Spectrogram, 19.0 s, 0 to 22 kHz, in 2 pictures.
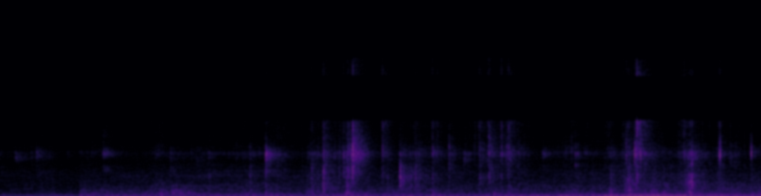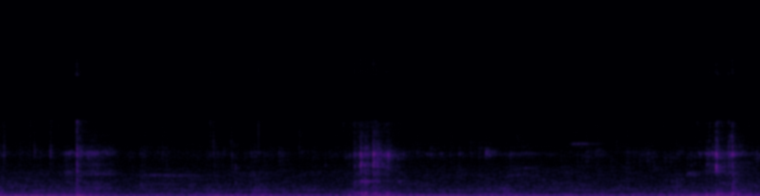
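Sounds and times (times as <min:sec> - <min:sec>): crispy batter crackling and snapping: 0:02.6 - 0:10.9, 0:18.0 - 0:19.0.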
